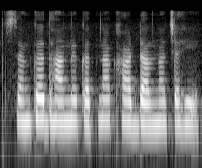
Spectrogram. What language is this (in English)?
Chhattisgarhi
